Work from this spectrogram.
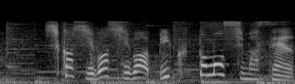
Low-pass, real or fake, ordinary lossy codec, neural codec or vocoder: none; real; none; none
